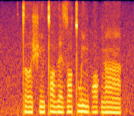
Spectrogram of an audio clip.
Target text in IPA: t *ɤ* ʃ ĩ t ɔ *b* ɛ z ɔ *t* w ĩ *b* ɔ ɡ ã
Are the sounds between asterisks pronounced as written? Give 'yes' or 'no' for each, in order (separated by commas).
yes, no, yes, yes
